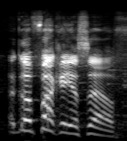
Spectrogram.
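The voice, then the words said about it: Put-on Italian accent. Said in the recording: “Italian accent ... That sounded Italian to me. ... Straight from Sicily.”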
